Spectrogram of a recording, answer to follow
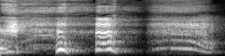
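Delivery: bright burst of laughter. Real, not acted. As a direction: laugh out loud. Nervous laugh before warning.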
